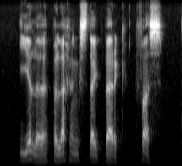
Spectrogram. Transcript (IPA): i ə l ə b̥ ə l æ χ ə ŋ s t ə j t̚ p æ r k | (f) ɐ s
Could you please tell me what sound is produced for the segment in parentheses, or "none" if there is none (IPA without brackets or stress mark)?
f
